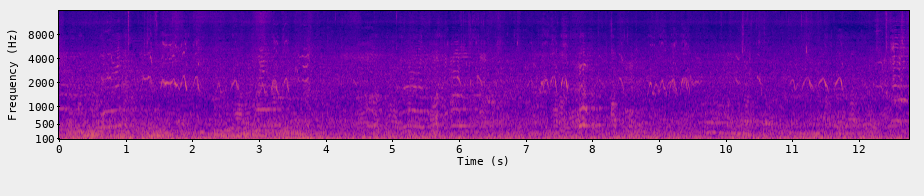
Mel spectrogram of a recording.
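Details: Canada geese and goslings on the water, swimming and feeding, give a continuous scatter of short nasal honks and chattering calls throughout, with a heavy low background rumble.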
